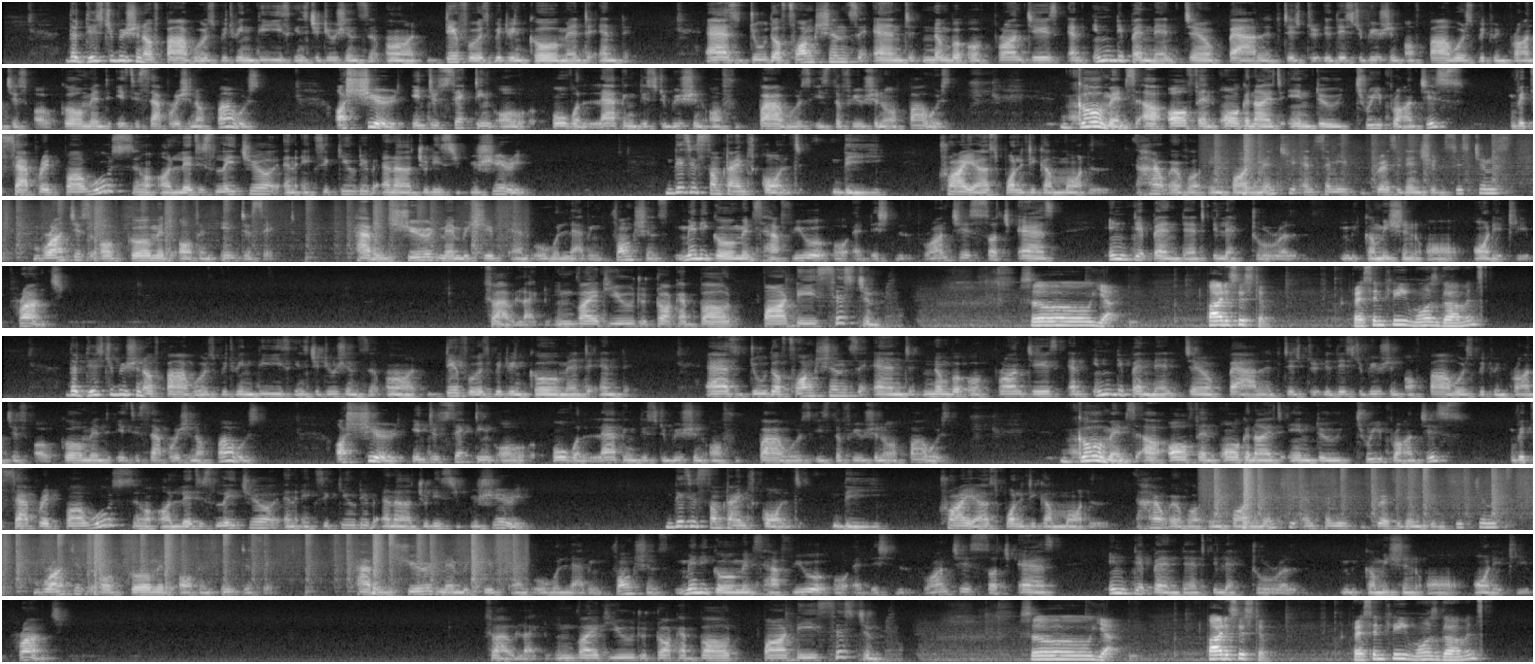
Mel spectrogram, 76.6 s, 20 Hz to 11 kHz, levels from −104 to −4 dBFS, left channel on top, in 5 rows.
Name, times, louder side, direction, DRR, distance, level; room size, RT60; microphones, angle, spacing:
voice 1, 0.6-6.3 7.0-17.9 18.6-20.5 20.8-22.6 22.9-24.8 25.9-29.9 30.4-35.9 37.2-38.6 38.9-39.4 40.0-41.7 42.0-45.7 46.2-48.6 49.4-56.4 57.0-58.9 59.3-61.8 66.1-68.6 68.9-70.1 71.2-71.3, left 1 dB, 55° left, 1.4 m, -32 dB
sound 1, 42.6-51.2, right 5 dB, 35° right, 0.7 m, -40 dB
voice 2, 71.4-72.6 73.3-74.0 74.7-76.0, left 1 dB, 5° left, 0.7 m, -22 dB
16.5 x 10.0 x 2.4 m
head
